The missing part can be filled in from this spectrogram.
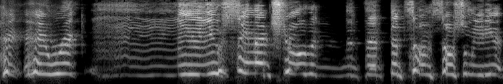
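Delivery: very high-pitched stammering voice. Speaker acting out a Rick and Morty exchange about a show, Morty voice, stammering. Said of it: "Here's Rick and Morty talking".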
